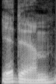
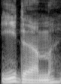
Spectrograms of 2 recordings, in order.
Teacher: So I don't think getting rid of a doubled consonant is going to lengthen the vowel with compensatory lengthening. So notice that in idem, the neuter form, you have a short I, whereas in masculine, īdem, you have a long I.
